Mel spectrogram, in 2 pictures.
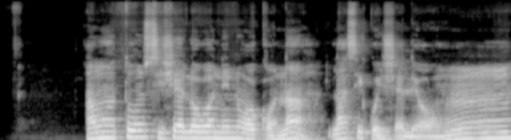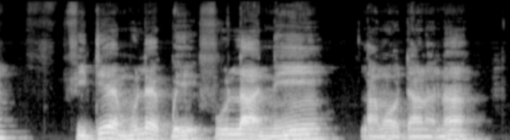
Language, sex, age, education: Yoruba, male, 46-60, tertiary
